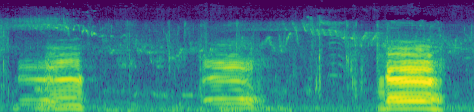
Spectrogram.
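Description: A cow gives three deep, resonant moos, each under a second long and dipping in pitch at the end.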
